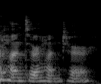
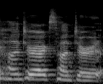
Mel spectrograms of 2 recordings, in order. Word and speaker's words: Hunter x Hunter: whatever and it's just the x's are supposed to be silent so i was just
